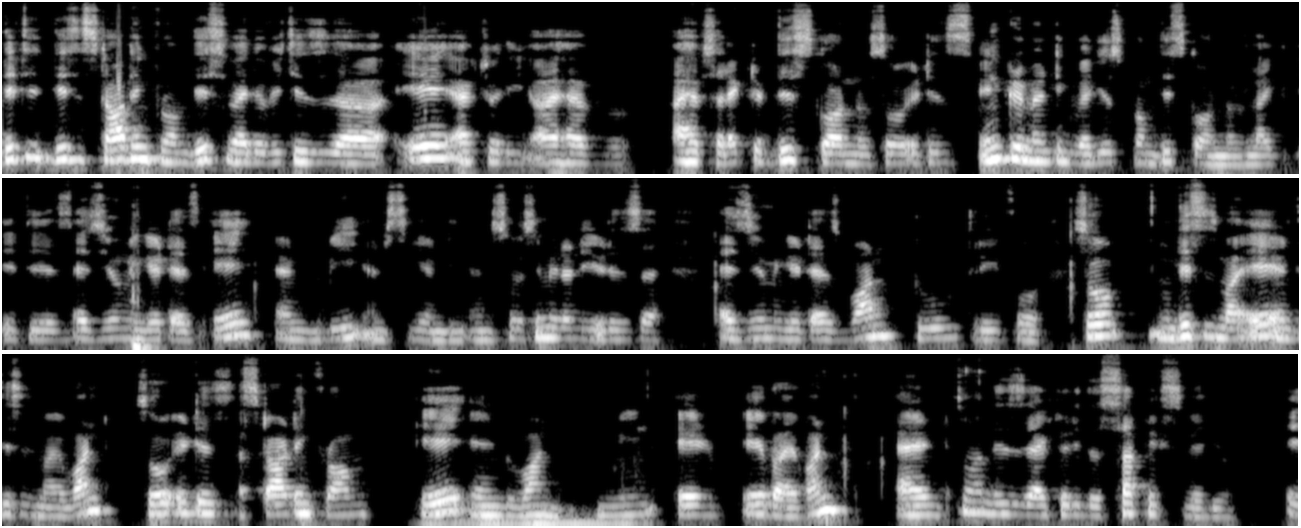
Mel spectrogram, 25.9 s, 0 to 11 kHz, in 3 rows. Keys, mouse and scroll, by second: 20.0 click, 23.6-24.9 scroll up 1, 24.9 click.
